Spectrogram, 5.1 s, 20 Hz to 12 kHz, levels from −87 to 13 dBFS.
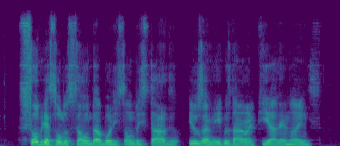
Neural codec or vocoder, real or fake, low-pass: codec, 44.1 kHz, 1.7 kbps, Pupu-Codec; fake; 10.8 kHz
